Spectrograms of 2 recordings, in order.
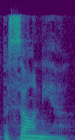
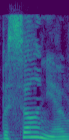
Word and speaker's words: Bassanio: upon Anthony Bacon, with Bassanio representing Francis Bacon. Bacon, in Italian, a single C is pronounced S, and it will be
